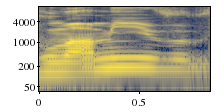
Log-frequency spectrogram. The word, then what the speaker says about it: Huami: Also es ist eine Untermarke von äh, Xiaomi und zwar Huami, spricht man das so aus? Ja, oder? Huami, ja, genau.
